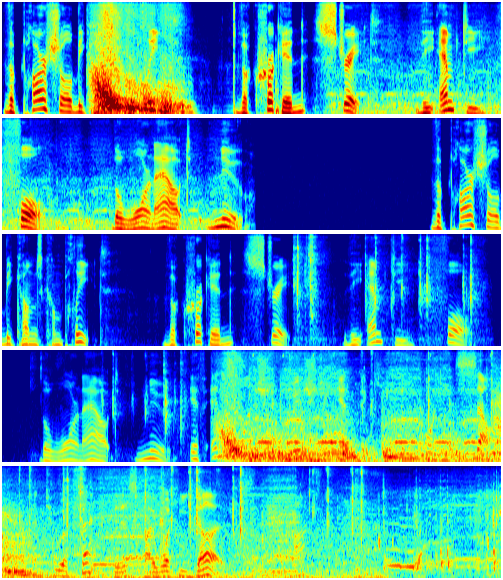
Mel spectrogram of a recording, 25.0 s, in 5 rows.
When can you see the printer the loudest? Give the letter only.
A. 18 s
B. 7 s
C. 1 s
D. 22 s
A.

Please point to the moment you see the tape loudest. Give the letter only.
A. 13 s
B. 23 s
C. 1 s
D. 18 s
C.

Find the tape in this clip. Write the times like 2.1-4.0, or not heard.
0.8-2.8, 17.1-17.9.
